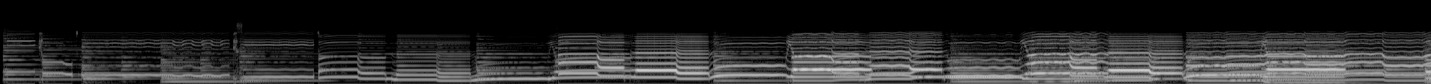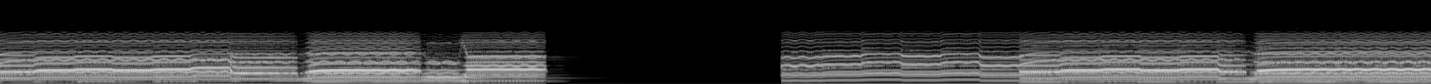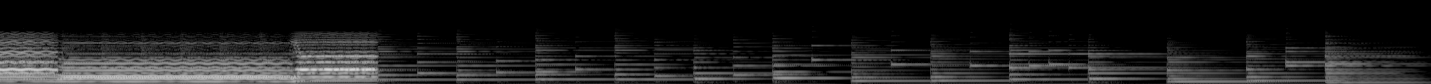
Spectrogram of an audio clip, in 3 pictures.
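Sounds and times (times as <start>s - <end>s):
alto voice singing sacred choral piece: 0.0s - 19.9s, 22.1s - 32.4s.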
